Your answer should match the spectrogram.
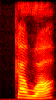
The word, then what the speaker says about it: kawa: le nom du corbeau Kawa prononcé avec un haut long et un à terminal plus long encore le mot Kawa croisse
